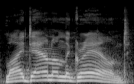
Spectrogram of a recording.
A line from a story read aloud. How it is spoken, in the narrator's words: said, yelling to be heard over the train's whining engine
